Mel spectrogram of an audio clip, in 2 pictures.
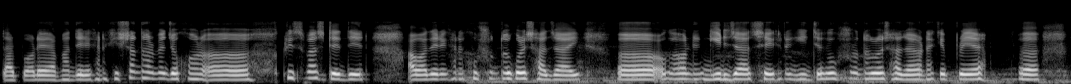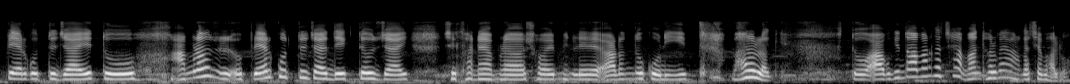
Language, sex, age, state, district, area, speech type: Bengali, female, 18-30, West Bengal, Murshidabad, urban, spontaneous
